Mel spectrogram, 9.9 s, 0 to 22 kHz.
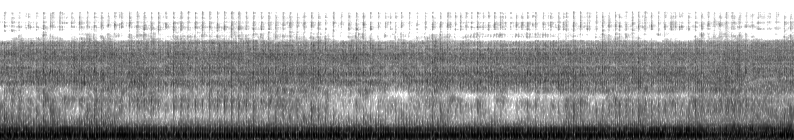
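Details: Stihl HS45 hedge trimmer, long unused, two-stroke started after priming with fresh fuel and a new air filter following a customer tune-up: loud steady buzz with coarse, slightly uneven firing; runs rough, needs more carburetor work.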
